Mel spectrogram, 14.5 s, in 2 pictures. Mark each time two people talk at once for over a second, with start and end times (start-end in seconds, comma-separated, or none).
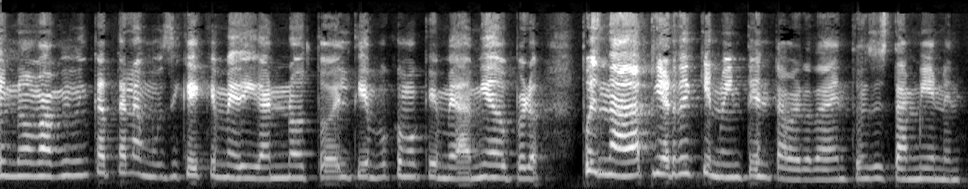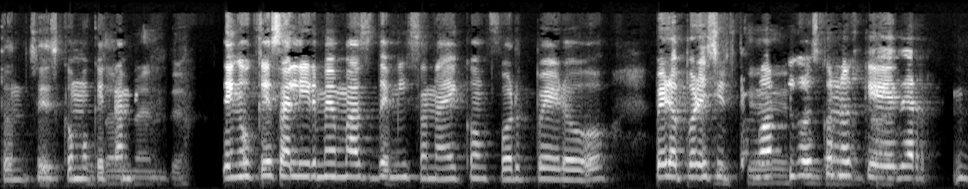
12.6-14.0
